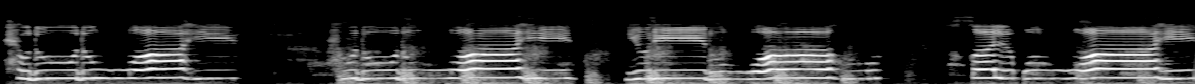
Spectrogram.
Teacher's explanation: اللہ کے نام سے پہلے اگر پیش بھی آ جائے تو اللہ کے نام کو پر پڑھی جائے گی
